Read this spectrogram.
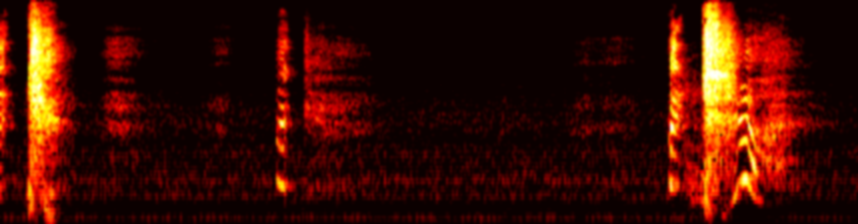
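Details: Person not allowed to blow their nose: two loud, explosive sneezes with a smaller one between, over quiet room hum; sneezing.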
